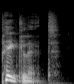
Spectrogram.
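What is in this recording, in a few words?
"piglet", British English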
